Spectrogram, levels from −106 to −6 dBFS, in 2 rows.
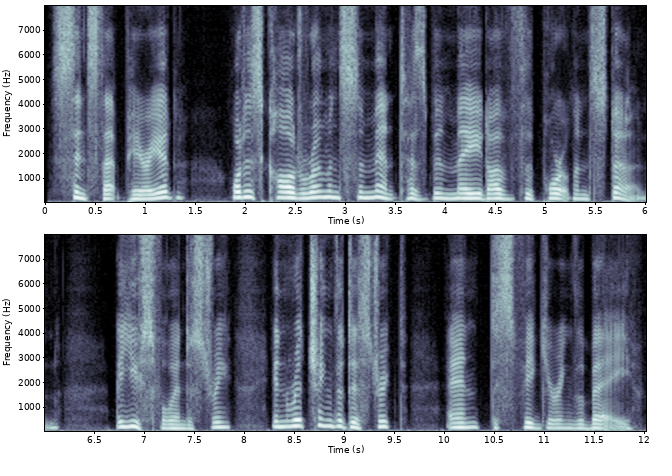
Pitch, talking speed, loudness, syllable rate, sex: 185 Hz, 120 wpm, -18 LUFS, 4.2 syllables/s, male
